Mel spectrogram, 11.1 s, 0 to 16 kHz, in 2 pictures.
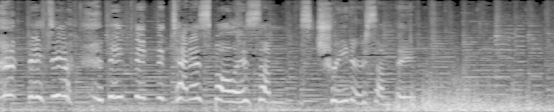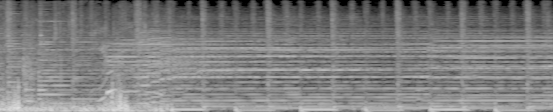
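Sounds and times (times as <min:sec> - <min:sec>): background music: 0:00.0 - 0:11.0
goat bleating: 0:06.5 - 0:11.0.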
